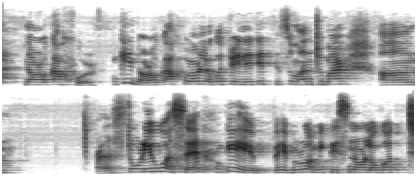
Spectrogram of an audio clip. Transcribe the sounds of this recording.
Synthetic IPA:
nɔɹɔkaxuɹokenɔɹɔkaxuɹɔɹlɔɡɔtɹileted̚kisumantʊmaɹ | stoɹiʊasɛokehebɔɹuamikɹisnɔɹlɔɡɔt

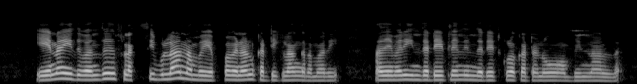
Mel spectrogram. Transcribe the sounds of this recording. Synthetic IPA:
eːnːaːɪðɯʋɐnd̪ɯflɛksɪbɯlaːnɐmːɐɛpːoːʋeːnaːnɯkɐʈːɪkːɐlãːɛŋɡɪɾɐmaːd̪ɾi | ɐðeːmaːd̪ɾiɪnd̪ɐɖeːʈlɐɾnd̪ɯɪnd̪ɐɖeːʈkɯɭːɐkɐʈːɐnʊ̃ɐpːɐɽɪnːaːɪlːɐ

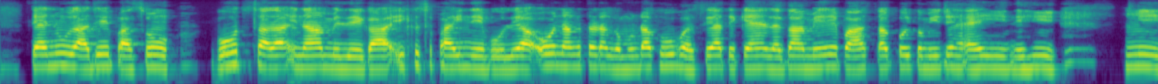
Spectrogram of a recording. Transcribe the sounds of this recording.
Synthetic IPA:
t̪ɛ̃ːnũːɾaːd͡ʒeːpaːsõː | bɔːt̪saːɾaːʔɪnaːmːɪleːɡaːʔɪ̰ksəpaːiːneːboːljaːʔoːnəŋɡt̪ɽəŋɡmʊ̃ɳɖaːkʰuːbɦəsɪjaːt̪eːkɛːnːləɡaːmeːɾeːpaːst̪aːkoːiːkəmiːd͡ʒəɦɛːɦiːnəɦĩː

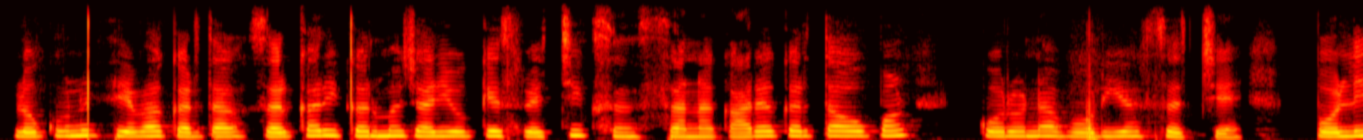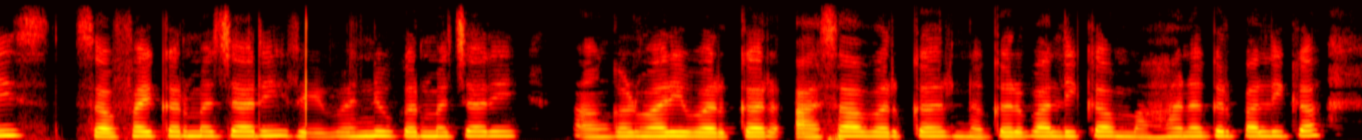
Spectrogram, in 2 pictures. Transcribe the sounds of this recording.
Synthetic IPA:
lokoniseʋakəɾt̪asəɾkaɾikəɾmət͡ʃaɾijokesʋet͡ʃʰiksə̃nst̪ʰanakaɾjəkəɾt̪aopəɳ | koɾonaʋoɾijəɾsət͡ʃʰe | polisːəfaikəɾmət͡ʃaɾiɾeʋənjukəɾmət͡ʃaɾi | ãŋɡəɭʋaɾiʋəɾkəɾasaʋəɾkəɾnəɡəɾpalikaməɦanəɡəɾpalika

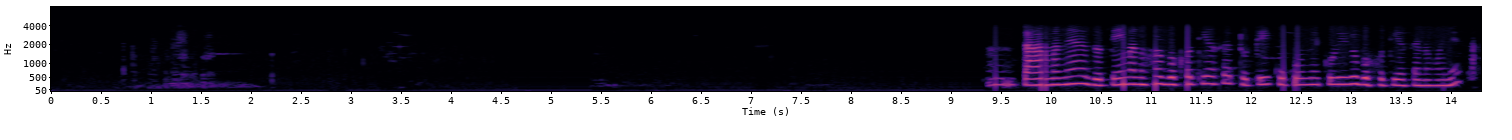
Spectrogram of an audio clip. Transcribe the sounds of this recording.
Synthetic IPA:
taɹmanɛzotejmanuɦɔɹbɔxotiasɛtotejkukuɹmekuɹiɹubɔxotiasɛnɔɦɔjnɛ

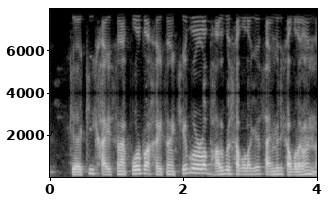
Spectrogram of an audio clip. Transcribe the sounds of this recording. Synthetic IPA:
kɛkikʰaɦisɛnak̚pɔɹpɔɹakʰaɦisɛnakkʰebɔɹɔlɔp̚bʱalk̬ojsabɔlaɡɛsajmelikʰabɔlaɡɛɦojnɔ

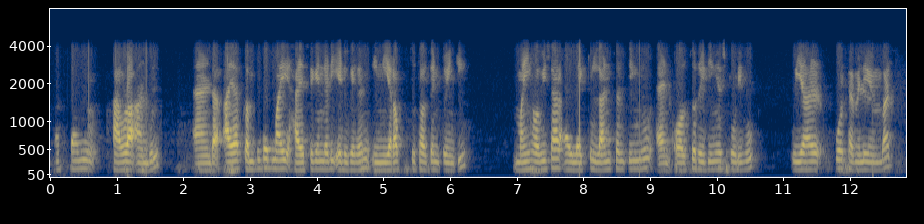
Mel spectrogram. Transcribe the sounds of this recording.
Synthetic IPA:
nəsʈãm | haːʋɽaʔãnd̪ul | ɛ̃ɳɖa̰jhæʋkə̃mpliːʈeɖmaɪhaɪsekə̃ɳɖəɾiʔed͡ʒukeːʃə̃nɪ̃nijəɾɔfʈuːt̪ʰaʊzə̃ɳɖʈwẽɳʈi | maɪɦɔːʋisaːɖa̰ɪlaɪk̚ʈuləɾnsɐ̃mt̪ɪ̃ŋnjuːɛ̃ɳɖɔːlsoɾiːɖĩŋesʈoːɾibʊk | wiaːɾfoɾfæmilimẽmbəɾ

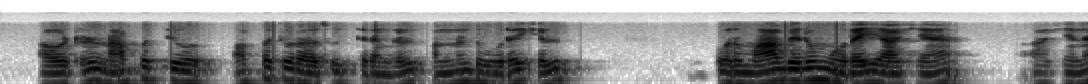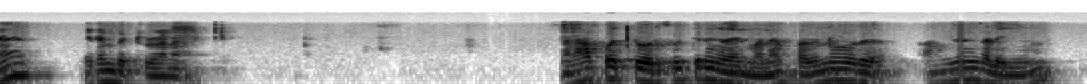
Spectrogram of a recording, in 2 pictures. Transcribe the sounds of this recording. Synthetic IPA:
ɐʋɐʈrɯɭnaːpːɐt̪ːinaːpːɐt̪ːioːɾaːðɐsuːt̪ːɪɾɐŋɡɐɭpɐnːɐɳɖɯʊrɐɪɣɐɭ | ɔɾɯmaːbɛɾɯmʊrɐɪaːɐ | aːɣɪjɐnɐ | ɪɾɐmbɛʈrɯɭːɐnɐ | naːpːɐt̪ːioɾɯsuːt̪ːɪɾɐŋɡɐɭɪnmɐnɐpɐðɪnuːɾɯɐŋɡɐŋɡɐɭɐjɯm

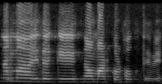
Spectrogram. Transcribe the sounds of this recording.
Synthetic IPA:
nɐmːɐid̪ɐɡenaːʋmaːɖkoɳɖɦoːɡt̪ːeːʋe

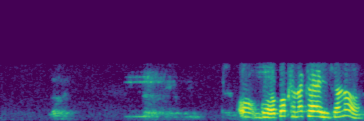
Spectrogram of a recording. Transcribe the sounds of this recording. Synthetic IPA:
ɔɡʱɔɹpɔkʰanakʰajaɦisanɔ

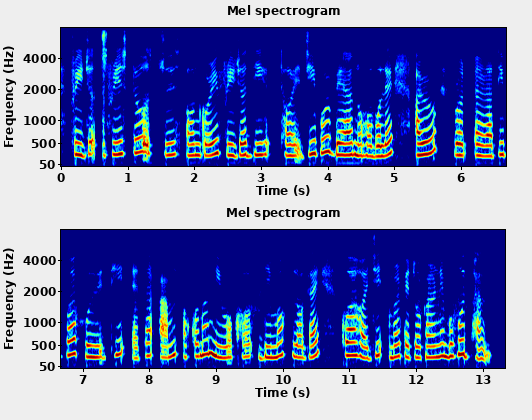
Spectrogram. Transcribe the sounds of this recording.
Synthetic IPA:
pʰipʰɹiztʊtisɔnkoɹipʰɹizɔt̚ditʰɔjzibʊɹbɛjanɔɦobɔlɛaɹupɔɹatipʊaxujdʱiɛtaamɔkɔmanʰɔnimɔk̚ʰlɔɡajkʰʊwaɦɔjziʔamaɹpɛtɔkaɹɔnɛboɦut̚bʱal

